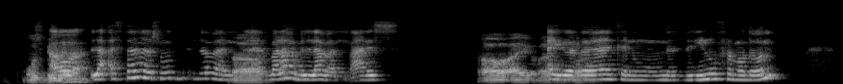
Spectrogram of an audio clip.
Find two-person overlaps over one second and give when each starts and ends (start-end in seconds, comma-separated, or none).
none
